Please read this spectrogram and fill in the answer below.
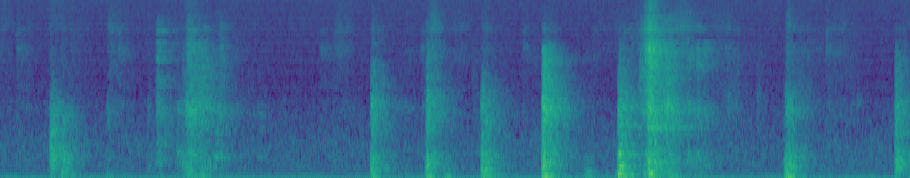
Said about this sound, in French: On a frappé à la porte. Entrez.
